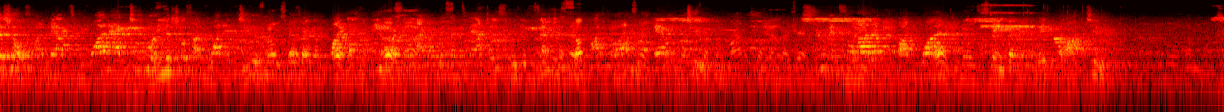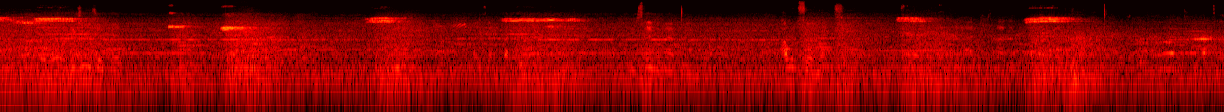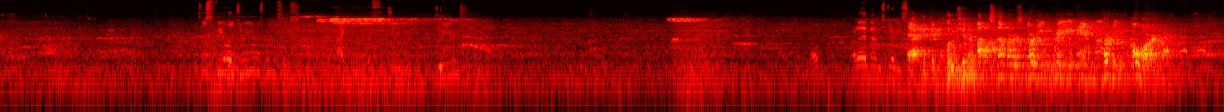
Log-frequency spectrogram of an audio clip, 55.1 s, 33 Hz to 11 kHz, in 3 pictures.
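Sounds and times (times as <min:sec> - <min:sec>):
people talking indistinctly: 0:00.0 - 0:38.2, 0:39.0 - 0:43.9, 0:46.8 - 0:54.8
distant voices in a hall: 0:00.0 - 0:55.0
referee's whistle blasts: 0:12.1 - 0:13.2, 0:14.3 - 0:16.0, 0:18.2 - 0:19.6, 0:20.8 - 0:22.3, 0:23.8 - 0:24.6, 0:25.2 - 0:27.5, 0:31.8 - 0:32.4, 0:33.7 - 0:34.8, 0:41.2 - 0:43.7, 0:46.7 - 0:47.7.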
